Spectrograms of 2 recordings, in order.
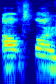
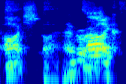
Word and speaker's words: Archspire: I say Archspire. Dean Land himself, Archspire. Okay. Yeah, I guess because it's a spire on top of an arch, isn't it? I'm pronouncing it as in like Arch Nemesis.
